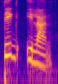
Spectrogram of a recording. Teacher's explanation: So tig-ilan, when there's a hyphen in it, you have to have that glottal stop.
